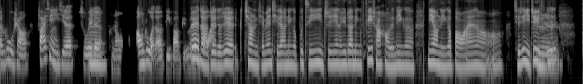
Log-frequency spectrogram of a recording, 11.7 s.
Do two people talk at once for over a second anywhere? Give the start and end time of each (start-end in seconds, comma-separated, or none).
none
